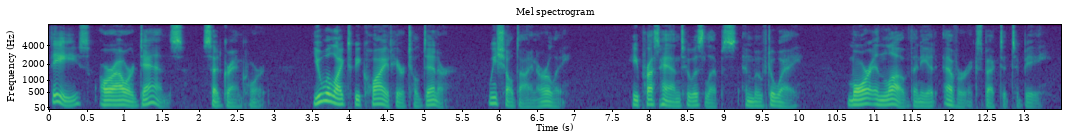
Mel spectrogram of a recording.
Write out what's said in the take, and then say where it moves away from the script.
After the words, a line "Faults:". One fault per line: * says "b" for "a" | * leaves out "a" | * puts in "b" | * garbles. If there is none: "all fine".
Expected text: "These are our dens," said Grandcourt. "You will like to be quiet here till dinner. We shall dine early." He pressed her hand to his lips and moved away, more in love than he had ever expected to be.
"These are our dens," said Grandcourt. "You will like to be quiet here till dinner. We shall dine early." He pressed hand to his lips and moved away, more in love than he had ever expected to be.
Faults:
* leaves out "her"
